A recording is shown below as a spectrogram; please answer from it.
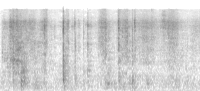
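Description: A paper plate being creased by hand and then unfolded, its paper crinkling and rustling in a run of small crackles.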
